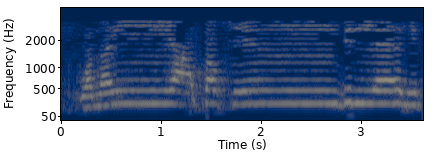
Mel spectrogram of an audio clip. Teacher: الميم الساكنة اللي بيجي بعدها باء بنعمل فيها إيه؟ بنخفيها، بنخفيها عند الباء. · Term: الإخفاء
